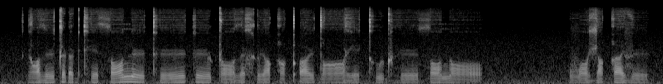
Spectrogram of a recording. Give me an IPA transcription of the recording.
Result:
ɡ ɑ ð ø t ə ɽ ə ɖ kʰ e θ ɔ n øː kʰ øː k øː ʈ ɔ ð ə x ɽ ø q ə qʼ øː d̪ ɑː ɣ e kʰ u ɖʱ øː θ ɔ n ɔː | β ɔ ʒ ə q i v ø

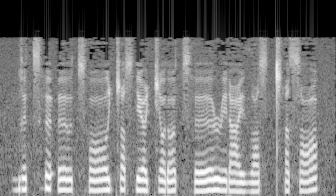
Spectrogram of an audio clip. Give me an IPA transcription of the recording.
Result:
ɡ ə t͡sʰ ə ʔ əː ʊ̯ t͡sʰ ɔː c ɔ sˤ ɾʲ ɔː c ɔ ɾ ɔ t͡sʰ əː ɹ ɪ ɾ ɑː ɪ̯ ð ɒ sˤ cʰ ɪ sˤ ɒ

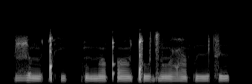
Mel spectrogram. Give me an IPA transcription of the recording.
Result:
ɮ ɵ ŋ ɵ ǃʰ i kː ũ ŋ ũ qʼ õː ǃ u d͡z õː ʕ ã p ɨː t͡s ɨ

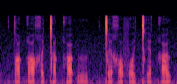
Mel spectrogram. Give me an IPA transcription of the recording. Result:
tˤ e˩˧˩ q ɔ˩˧˩ χ ɪ˩˧ ǀ ɪ˩˧˩ qʰ u˩˧ ʔ ɯ˩˧˩ | ǀ e˩˧ χ ɔ˩˧ f ɔ˩˧˩ ɪ̯ ǀʰ e˩˧ d qʰ ɯ˩˧

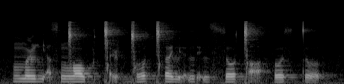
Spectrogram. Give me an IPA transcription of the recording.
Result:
m ɔ̃ ɭ ʎ ɑ̰ s ŋ͡ǀ ɔ xʷ ǀ ə̰ ɭ ɡ͡ǀ ʊ ǀʰ ə lʲ ə̰ lʲ ɾ ə̰ lʲ s ʊ ǀ ɑ̰ h ʊ s t ʊ

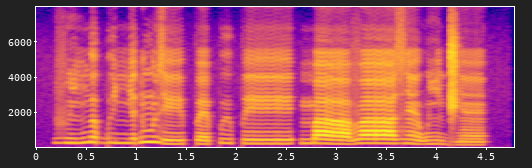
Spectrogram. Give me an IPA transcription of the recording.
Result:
v ĩ˧ ŋ ə˦ ɓ ɨ˧ ɲ ə˧ ɗ ũ˦ z eː˨ p ɛ˨ p ɨ˧ p eː˧ | m aː˦˨ v aː˦ z ɛ̃˦˨ w ĩ˧ d͡ʒ ɛ̃˨

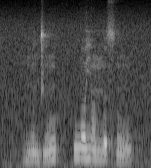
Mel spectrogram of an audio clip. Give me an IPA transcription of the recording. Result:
b ũ˨ d͡ʒ ũ˨˦ | w ɔ˦ j ɔ̃˧ n o˧ s ũ˨

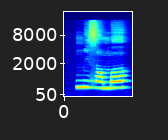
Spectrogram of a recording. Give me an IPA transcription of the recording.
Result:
m i z ɑ m ʌ

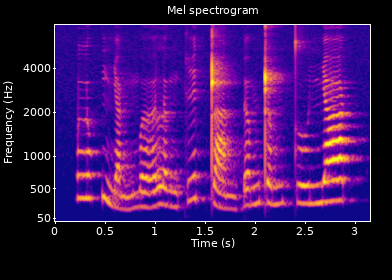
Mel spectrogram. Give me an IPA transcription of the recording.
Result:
l u˦˥ k̚ ɲ a˨˩˨ ŋ m əː˨˩˦ l ə˨˩ ŋ k i˦˥ t̚ ʈ a˨˩ n ɗ ə˧˥ m ʈ ə˧˥ m t̪ u˧ ɲ a˦˥ k̚

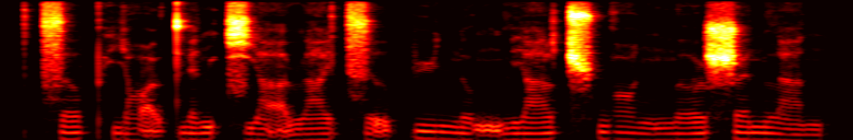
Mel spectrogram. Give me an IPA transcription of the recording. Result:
t͡s ɤ˧˥ pʰ j ɑ̰˨˩ ʊ̯ t̪ ɥ ɛ˦ n t͡ɕ j ä̰˨˩ ɻ a˦ ɪ̯ t͡s ɹ̩˨˩ p y˥˩ n ʊ̰˨˩ ŋ l j ä˧˥ ʈ͡ʂʰ w ɑ˥˩ ŋ n̪ ɤ˧˥ ʂ ə˥ n l a˨ n

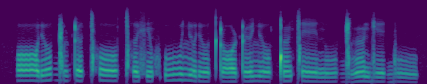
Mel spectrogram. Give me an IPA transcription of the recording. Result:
ɔː ɾʲ o ɡ͡ǁ ø ʈ ə ǀʰ oː ǀʰ ə xʲ œ̃ xʷ ʔ uː lʲ o ɾʲ oː t ʈ ɔː ʈ ø lʲ oː ǃ ə̃ ǀ eː n̪ uː ɡ͡ǁ ə̃ː ɡʲ eː ɡ u

